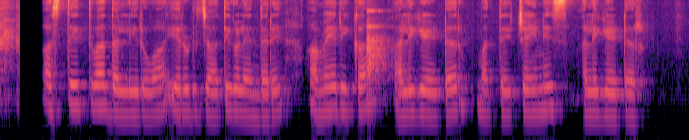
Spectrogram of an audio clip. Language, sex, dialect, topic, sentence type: Kannada, female, Coastal/Dakshin, agriculture, statement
